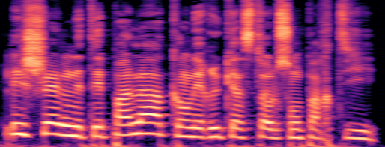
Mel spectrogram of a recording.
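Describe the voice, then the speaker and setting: A man voicing a frightened young female governess, speaking high and alarmed. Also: brisk, a bit bright, clean tone.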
